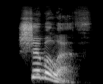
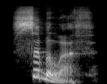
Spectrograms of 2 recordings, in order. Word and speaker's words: shibboleth: If he said no, then he would say to him, then say Shibboleth. And he would say Sibboleth, for he could not pronounce it right.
